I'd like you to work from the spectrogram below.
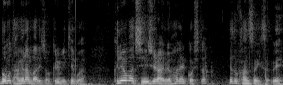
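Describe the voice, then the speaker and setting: This man's fairly high voice has a dark, mellow tone and vocal fry. His pitch swings very widely. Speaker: English grammar lecturer. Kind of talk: lecture. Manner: calm, soothing.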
